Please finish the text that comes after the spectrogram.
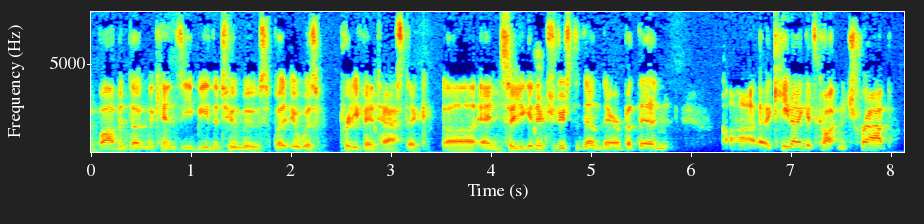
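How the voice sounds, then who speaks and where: Husky guy walking through a movie plot on a podcast, kinda muffled lo-fi mic. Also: medium pitch, a bit bright. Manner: recaps the plot, leads the discussion. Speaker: podcast co-host. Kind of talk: casual movie podcast chat.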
